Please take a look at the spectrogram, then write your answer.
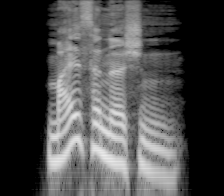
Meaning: inflection of meißenisch: 1. strong genitive masculine/neuter singular 2. weak/mixed genitive/dative all-gender singular 3. strong/weak/mixed accusative masculine singular 4. strong dative plural
- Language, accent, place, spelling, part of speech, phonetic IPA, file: German, Germany, Berlin, meißenischen, adjective, [ˈmaɪ̯sənɪʃn̩], De-meißenischen.ogg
